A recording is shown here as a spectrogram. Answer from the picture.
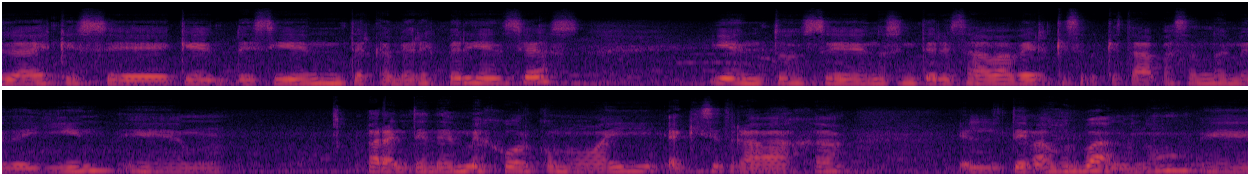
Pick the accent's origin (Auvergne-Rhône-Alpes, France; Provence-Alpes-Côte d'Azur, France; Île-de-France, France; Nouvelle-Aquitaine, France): Île-de-France, France; Paris; yo estoy trabajando durante 6 años para esos barrios populares del norte de París, de donde vengo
